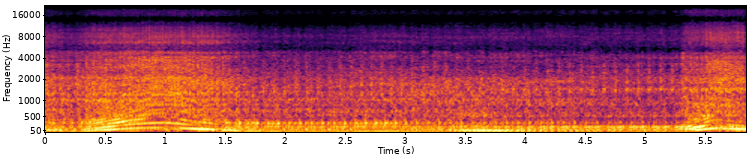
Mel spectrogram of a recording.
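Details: Honda CBR600RR PC37 with new cam chain and new pistons and rings, oil pressure good: revving up and down with an odd, uneven mechanical clatter over the exhaust at idle and under revs; source unclear.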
